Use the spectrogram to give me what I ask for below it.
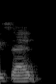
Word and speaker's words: Z: We say, oh no, wait, in Canada, do you say Z or Zed? – I mean, technically we say Zed, but if you're talking about a movie or something, you would Yeah.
